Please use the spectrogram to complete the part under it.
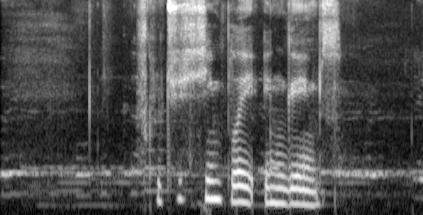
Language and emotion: Russian, neutral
